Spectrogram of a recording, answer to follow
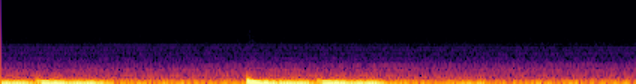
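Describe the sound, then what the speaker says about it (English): In the video game Slay the Princess, a deep heartbeat thumps three times, one single beat and then a close pair, low and muffled under a steady hum. "That was the sound of a heartbeat,"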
